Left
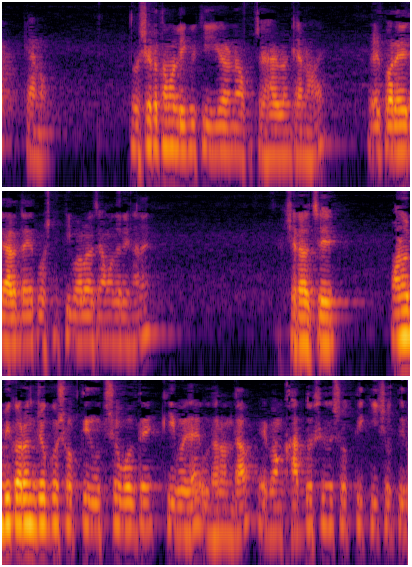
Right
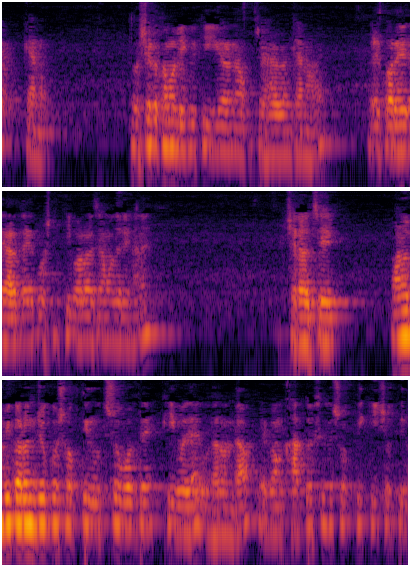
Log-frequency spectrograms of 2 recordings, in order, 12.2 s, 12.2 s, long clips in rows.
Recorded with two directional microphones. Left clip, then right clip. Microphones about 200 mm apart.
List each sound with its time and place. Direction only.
1.2 s a man's voice: 30° left (ahead or behind)
7.0 s a man's voice: 30° left (ahead or behind)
